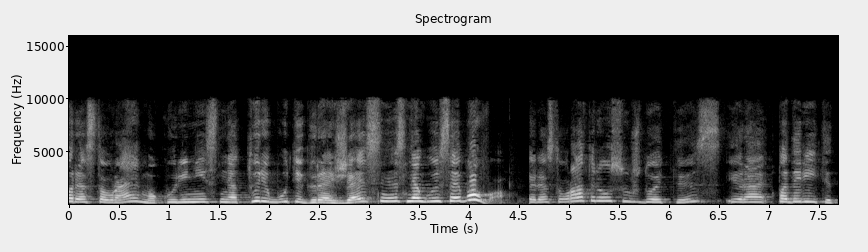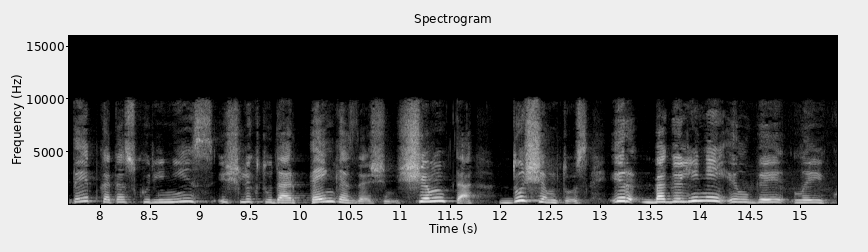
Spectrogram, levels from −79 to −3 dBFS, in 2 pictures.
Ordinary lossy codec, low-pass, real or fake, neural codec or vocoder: AAC, 48 kbps; 9.9 kHz; real; none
